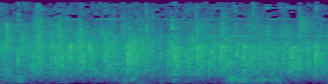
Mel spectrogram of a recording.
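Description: A steady round of applause from a crowd at a school gathering, honouring a teacher: dense, even clapping filling all four seconds at a consistent loudness with no speech over it.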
